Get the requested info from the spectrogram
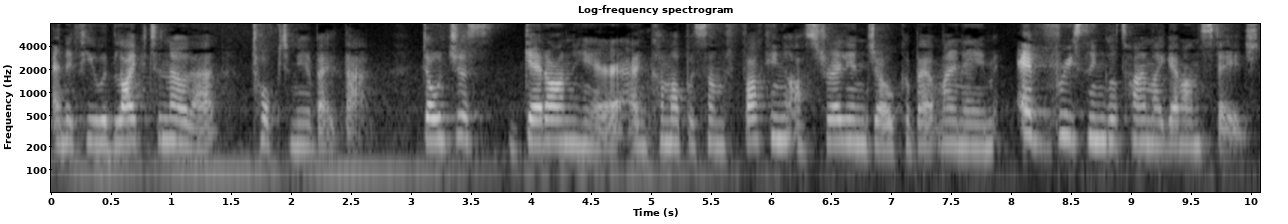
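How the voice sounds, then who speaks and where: A woman talks with an Irish accent at a moderate pace. Noticeable background noise can be heard. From Ireland. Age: 40s. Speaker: singer-songwriter. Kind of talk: livestream monologue.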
